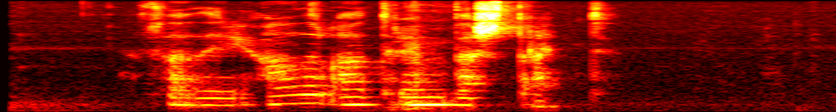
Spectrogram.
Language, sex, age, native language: Icelandic, female, 20-29, Icelandic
